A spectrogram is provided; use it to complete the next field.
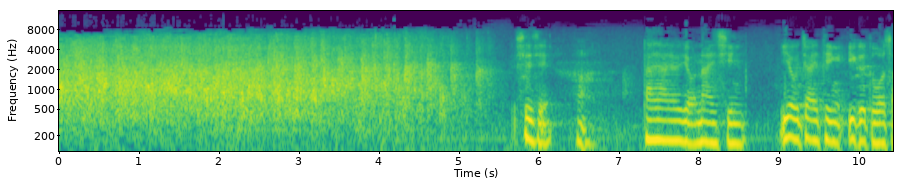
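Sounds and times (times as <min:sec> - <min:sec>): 
crowd applause: 0:00.0 - 0:05.6
speech: 0:05.8 - 0:10.4.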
